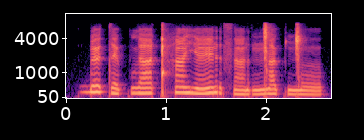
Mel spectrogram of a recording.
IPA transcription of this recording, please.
ɡ͡bœ˦tɛ˨kʷ la˧ǃʰã˦jɛ̃ː˨˦r sã˨rŋ͡ǀa˧kʷŋ͡ǀo˨

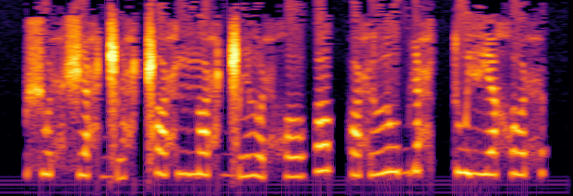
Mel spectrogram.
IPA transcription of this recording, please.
ʃu˨ħ ʃe˨ħɡ͡ǁe˨ħ ǁɒ˦ħnːɒ˦ħ ɡ͡ǁe˦lo˨ħχo˦ | ɒ˦˨kːɒ˨ħ lːo˦bi˦˨ħ tːu˦vʲæ˦ χo˦ħ

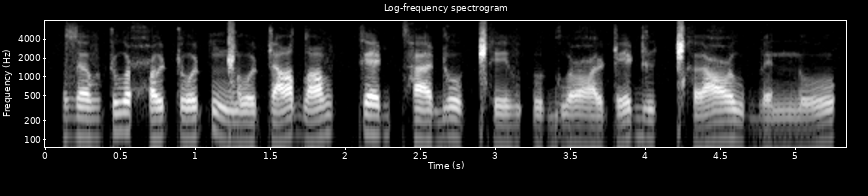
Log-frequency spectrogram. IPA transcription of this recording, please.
zɐ˧vʈu˥ ħʊ˩˥ʈo˩˥ʈŋ͡ǁo˩ ʈa˩˥dˤo˩˥vkːɛ˥ɖ t̪ʰa˧ɖo˥˩ǁʰe˩v ʔʊ˩ɡu˩ ʕə˞˩ʈe˥ɖɨ˧ ǁʰɐ˩˥ʕu˥˩bɛ˩ nːo˩˥

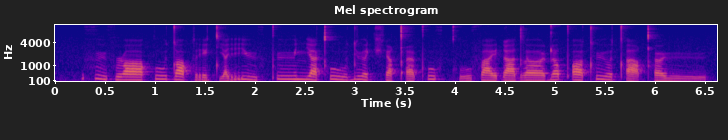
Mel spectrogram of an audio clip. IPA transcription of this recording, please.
fʉ˥˧fɹɒː˧ ku˥dɒ˥˧ krɪ˧tʲa˩˧rʲʉː˥˧fpʼʉː˥ nʲa˥˧kʰuː˥˧dʉ˥˧ə̯t͡ʃʰɪ˧˩ qʼɪ˧˩pʰu˥fkʰu˩˧fa˧ɪ̯ ɗa˧dlʌː˧ɖʌ˥pʼɒ˥˧ tʰʉ˥˧ʊ̯tʼa˧˩qʰʉː˧˩

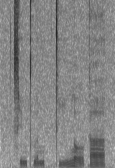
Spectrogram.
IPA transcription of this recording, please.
t͡sʰɪ˨˧ŋ kʷʰɐ˨m | t̪ʰiː˨˥wlɔː˨kaː˧

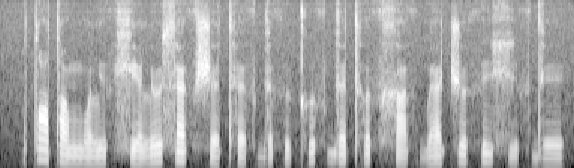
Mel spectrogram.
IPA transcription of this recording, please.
tˤe˥tˤe˩ ŋʷa˩li˩θxʲæ˩ lø˥sæ˥θʃɛ˩tʰɛ˩θ ɡɛ˩θʉ˥kʰɯ˥θ ɡɛ˥tʰə˥θxa˩θbæ˥ t͡ʃø˥θi˥ xi˩θ de˩

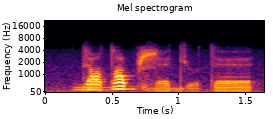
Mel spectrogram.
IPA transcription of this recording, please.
dɛ˦dˤo˥b ɮɛ˨dʲɤ˩tɛ˦

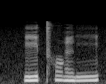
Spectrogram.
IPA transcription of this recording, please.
itʰɔ̤ ŋi̤

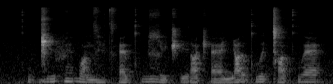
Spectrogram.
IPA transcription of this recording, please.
kʷʰə˨ɡ͡ǁɪ˦ fæ̤˦bɒ˨nzæ̤˨t͡sʼæ˨ kʷʰɛ̤˦ɮɪ˨ t͡ʃʼɪː˨ɾɑ˦t͡ʃʼæː˨ ɲɑ˦ɾʌ˦kʷʼɛː˦ ǀɑ˨ kʷʰæː˦

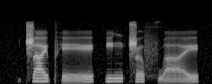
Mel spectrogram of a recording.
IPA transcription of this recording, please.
ʈ͡ʂa˥ɪ̯pʰe˧˥ɪ̯ | i˥ŋʈ͡ʂɤ˥˩ fwa˧˥ɪ̯

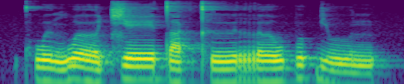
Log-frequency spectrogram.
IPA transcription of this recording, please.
kʰwɯ˩˦ŋwɤː˨˩ t͡ɕeː˧ ta˦˥k̚tʰɯː˦˥ rɤː˦˥wpu˥˩k̚ju˨˩n

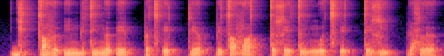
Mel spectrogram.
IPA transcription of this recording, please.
ɡitːɑvəʔi mbetiŋə ʔe pːət͡sʼe kːeə̯pːetɑvɑ tːəɬe təŋiŋʷi t͡sʼetːeɮi pːiħlə

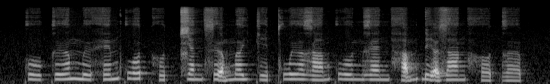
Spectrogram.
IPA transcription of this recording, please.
ku˨˩ kɨ˨˦ə̯ mɨ˨˩he˨˦m kwo˦˥t̚hu˨˩t̚t͡ɕɛ˧n sɨ̰˧˨ə̯ mə˧jki˨˩t̚kwɨ˧ə̯ ɣa˨˦mkwu˧nɣɛ˧nha̰˧˥m ɗḭ˧˨ə̯za˧ŋ ho˨˩t̚ ɣə˨˩p̚

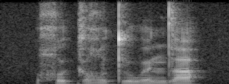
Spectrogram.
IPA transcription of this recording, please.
χʷikɨʁʷɨtʷɐ wɵnda

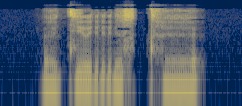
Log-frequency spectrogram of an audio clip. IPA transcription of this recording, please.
e̤tʲu rʲə̤s tʰe̤

